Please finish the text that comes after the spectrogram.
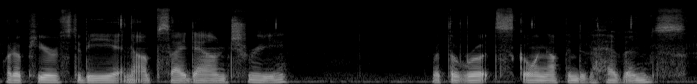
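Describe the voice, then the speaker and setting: An ASMR host in a gothic shopkeeper roleplay, describing pictures in a hushed, unhurried, musing way. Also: low-pitched, flat delivery, vocal fry. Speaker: host of a roleplay as a curiosity emporium owner. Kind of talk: ASMR roleplay, describing tarot card art.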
